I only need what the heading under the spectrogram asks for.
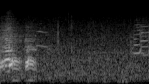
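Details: A tame goose that seems to be missing a companion gives two quick loud nasal honks in succession, followed by near quiet.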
